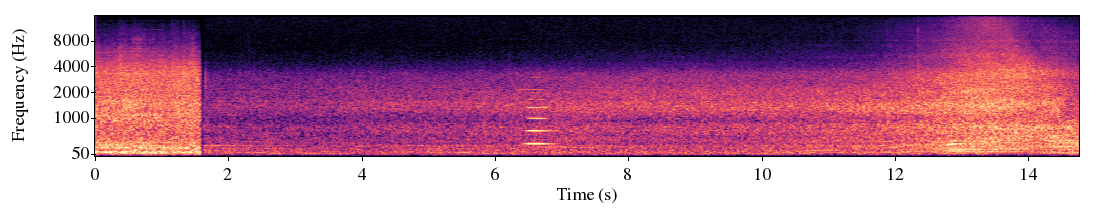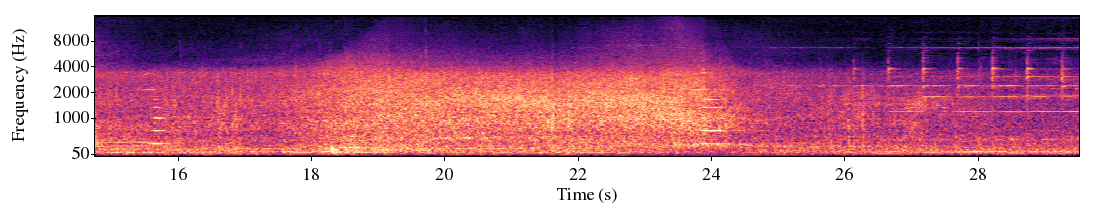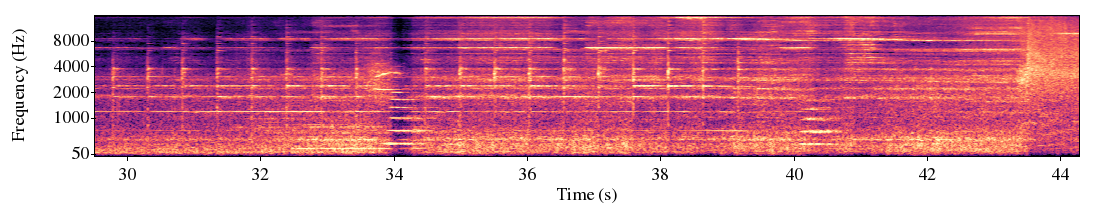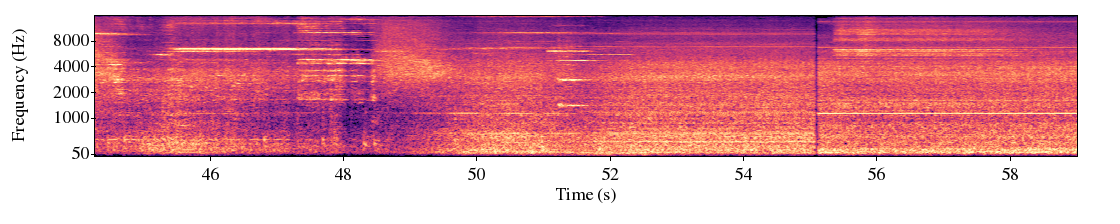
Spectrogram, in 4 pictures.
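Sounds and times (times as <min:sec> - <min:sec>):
train horn notes: 0:06.4 - 0:07.0, 0:15.4 - 0:16.0, 0:23.8 - 0:24.4, 0:33.8 - 0:34.6, 0:40.0 - 0:40.7
wheels squealing on rails: 0:23.3 - 0:59.0.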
